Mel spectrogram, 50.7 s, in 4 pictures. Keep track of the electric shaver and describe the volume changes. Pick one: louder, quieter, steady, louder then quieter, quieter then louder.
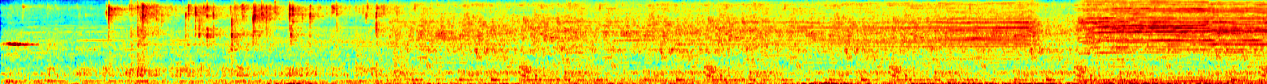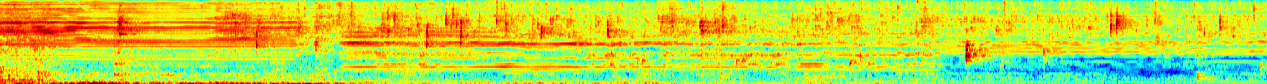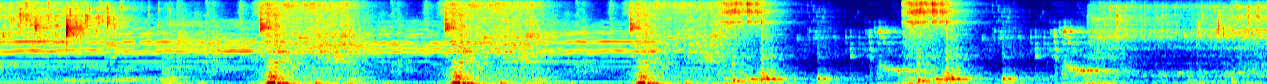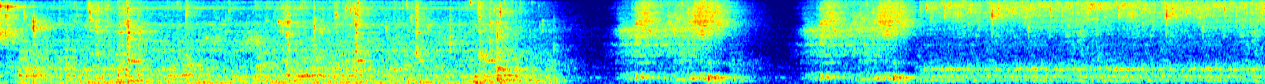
louder then quieter.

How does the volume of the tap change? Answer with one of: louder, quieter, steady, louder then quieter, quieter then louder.
quieter.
